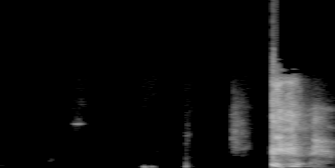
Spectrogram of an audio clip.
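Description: One short, loud cough near the end, after a near-silent pause broken only by a couple of faint soft taps.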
